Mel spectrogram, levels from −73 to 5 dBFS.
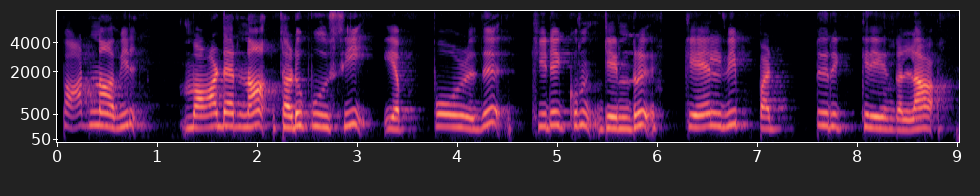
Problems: background sounds at intervals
